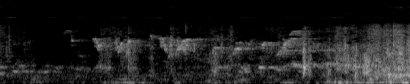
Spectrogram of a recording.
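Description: Birds chirping, starting about a second in and growing busier and louder toward the end.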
